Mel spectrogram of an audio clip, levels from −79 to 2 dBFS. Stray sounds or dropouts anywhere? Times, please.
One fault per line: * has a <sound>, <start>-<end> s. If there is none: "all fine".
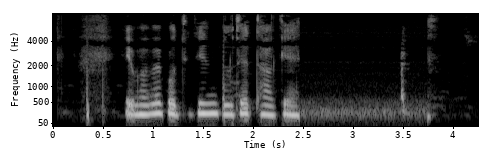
* has a cough, 3.5-3.6 s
